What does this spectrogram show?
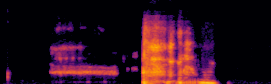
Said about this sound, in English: I'm gonna, to, I'm gonna, have to, edit all the coughs out.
